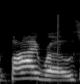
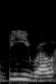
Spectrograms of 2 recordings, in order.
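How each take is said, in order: First: Biros said as BY-rohz; alternative pronunciation. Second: Biro said as BEE-roh; French-style pronunciation. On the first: Explaining what Bic pens are called, biros pronounced BY-rohz. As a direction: say biros with a long "eye" first vowel. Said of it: "however you pronounce it". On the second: Explaining the French way to viewers, biro pronounced BEE-roh. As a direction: say biro with an "ee" first vowel. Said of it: "however you say it with the French accent". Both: Shown as a demonstration.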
